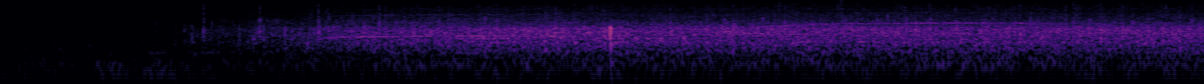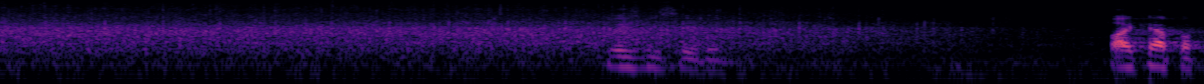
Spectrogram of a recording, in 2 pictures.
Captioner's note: applause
